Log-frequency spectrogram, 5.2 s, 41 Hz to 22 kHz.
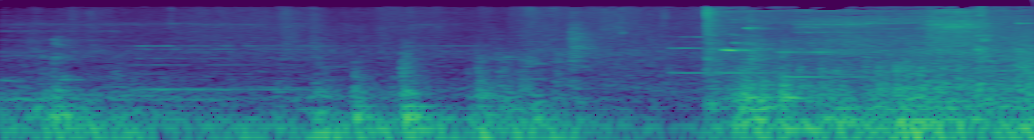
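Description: Tobu 30000 series commuter train at the end of its run: a low rumble with a few clunks, then about three and a half seconds in a sudden louder rush of sound as the doors slide open.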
